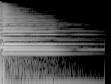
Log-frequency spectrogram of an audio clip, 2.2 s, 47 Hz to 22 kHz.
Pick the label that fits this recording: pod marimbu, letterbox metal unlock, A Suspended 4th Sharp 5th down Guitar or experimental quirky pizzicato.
A Suspended 4th Sharp 5th down Guitar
